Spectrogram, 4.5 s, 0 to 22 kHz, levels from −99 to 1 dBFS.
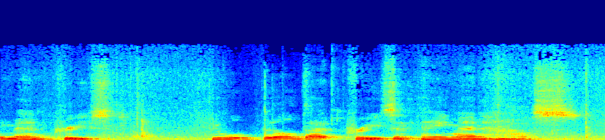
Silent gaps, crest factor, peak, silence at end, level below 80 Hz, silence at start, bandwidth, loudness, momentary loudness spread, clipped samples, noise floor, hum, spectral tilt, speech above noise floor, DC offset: none; 14 dB; -2 dBFS; 0 s; -50 dBFS; 0 s; 14 kHz; -17 LUFS; 15 LU; under 0.1%; -38 dBFS; none; -7.5 dB/octave; 21 dB; 0.6%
